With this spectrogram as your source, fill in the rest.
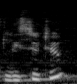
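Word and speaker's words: Lesotho: in a country called it spelled like loto but it's lutu it's a landlock country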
